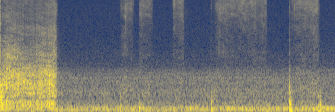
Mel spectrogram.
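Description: Long nails scratch and rub along the sides and lid of a large, hollow decorative cardboard storage box printed with butterflies and birds. A loud, broad rasping rub fills the first second, then gives way to quieter, intermittent hissy scratching strokes, with two soft taps.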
